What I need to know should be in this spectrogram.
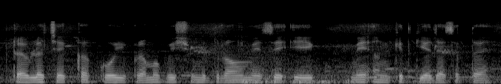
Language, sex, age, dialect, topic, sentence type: Hindi, male, 56-60, Awadhi Bundeli, banking, statement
